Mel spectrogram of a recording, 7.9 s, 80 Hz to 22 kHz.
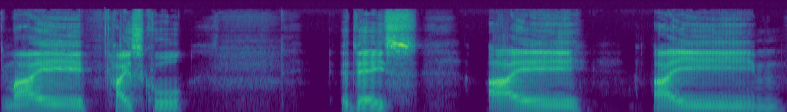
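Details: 22-year-old man who has stuttered for as long as he can remember, reporting blocks and difficulty speaking; surrounding speech contains pauses and blocks; stuttering.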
